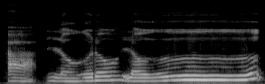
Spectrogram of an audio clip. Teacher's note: if it occurs between vowels, for example, logro, logro, it's realized as fricative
